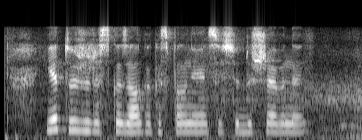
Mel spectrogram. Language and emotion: Russian, neutral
